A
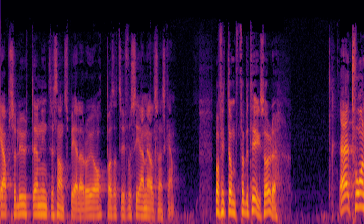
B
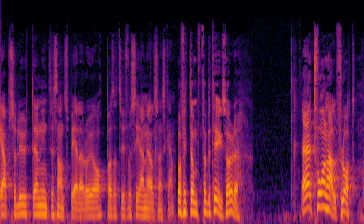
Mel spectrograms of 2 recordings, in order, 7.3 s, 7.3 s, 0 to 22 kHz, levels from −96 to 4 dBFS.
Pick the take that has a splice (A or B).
B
